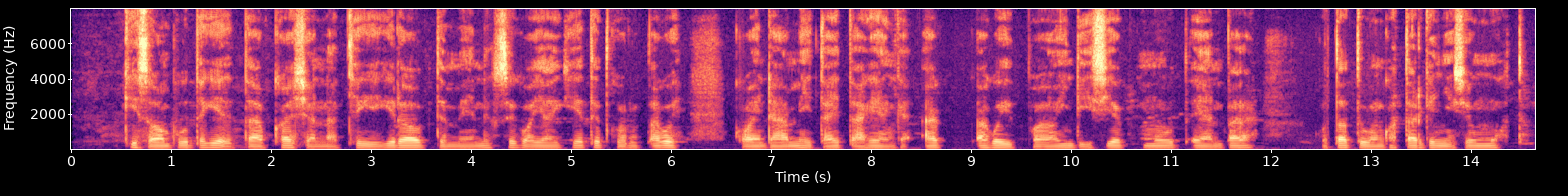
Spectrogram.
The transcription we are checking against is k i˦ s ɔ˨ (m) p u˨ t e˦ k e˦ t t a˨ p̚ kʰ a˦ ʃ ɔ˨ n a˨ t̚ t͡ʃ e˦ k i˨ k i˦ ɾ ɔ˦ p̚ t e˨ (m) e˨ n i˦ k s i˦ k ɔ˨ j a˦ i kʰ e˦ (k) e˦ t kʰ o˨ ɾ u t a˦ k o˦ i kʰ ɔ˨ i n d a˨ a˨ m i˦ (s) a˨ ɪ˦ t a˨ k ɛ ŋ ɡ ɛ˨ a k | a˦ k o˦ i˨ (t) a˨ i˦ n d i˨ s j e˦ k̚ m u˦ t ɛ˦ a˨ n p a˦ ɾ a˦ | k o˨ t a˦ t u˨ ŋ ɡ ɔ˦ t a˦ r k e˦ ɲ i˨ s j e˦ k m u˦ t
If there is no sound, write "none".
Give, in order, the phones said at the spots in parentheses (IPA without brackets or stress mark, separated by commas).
m, m, t, t, p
